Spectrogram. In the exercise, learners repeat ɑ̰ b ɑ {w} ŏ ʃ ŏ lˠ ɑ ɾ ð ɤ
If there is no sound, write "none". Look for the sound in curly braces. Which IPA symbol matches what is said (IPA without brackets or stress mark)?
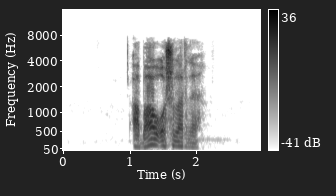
w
